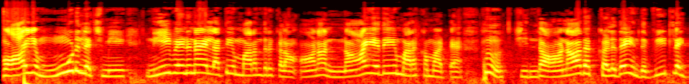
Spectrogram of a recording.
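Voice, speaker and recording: A woman's voice: very high voice, lively intonation, moderate pace, sharp tone, full character voice. A woman voicing a cruel, scornful old grandmother in a cartoon serial, with harsh, taunting scolding. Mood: furious.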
